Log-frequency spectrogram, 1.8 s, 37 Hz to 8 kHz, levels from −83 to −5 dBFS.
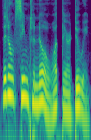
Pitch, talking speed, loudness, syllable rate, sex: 140 Hz, 295 wpm, -16 LUFS, 5.9 syllables/s, male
